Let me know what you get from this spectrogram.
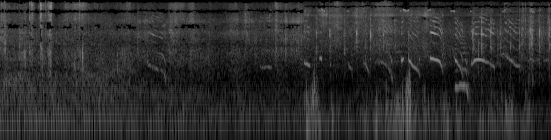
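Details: Two stray puppies being rescued from a small cottage: high, bending whines and yelps cluster in the second half, each rising then falling, over a steady low rumble with some voices nearby.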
